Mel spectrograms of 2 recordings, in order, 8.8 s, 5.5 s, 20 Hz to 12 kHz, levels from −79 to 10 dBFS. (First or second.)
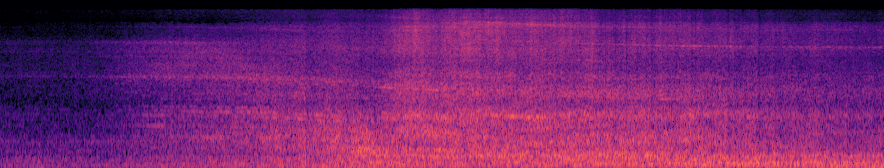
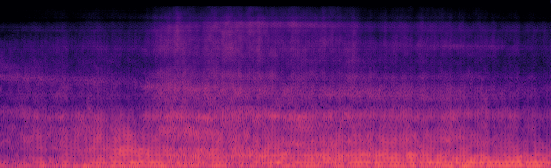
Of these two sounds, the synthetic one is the second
